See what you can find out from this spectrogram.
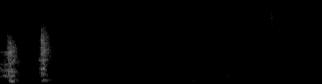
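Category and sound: household object, dice being rolled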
